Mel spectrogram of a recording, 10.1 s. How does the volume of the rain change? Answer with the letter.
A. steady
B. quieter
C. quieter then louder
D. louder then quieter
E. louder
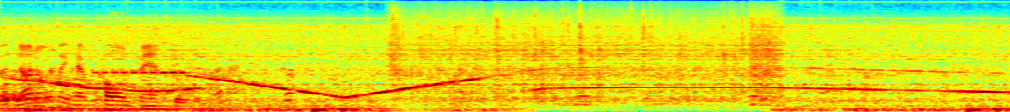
A.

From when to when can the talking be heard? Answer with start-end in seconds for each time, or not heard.
0.0-3.1.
